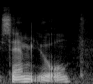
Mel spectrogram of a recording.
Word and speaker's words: Yule: And am I pronouncing it correctly? Yes. Okay, Sam Yule.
